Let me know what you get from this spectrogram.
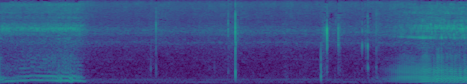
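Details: A female English Bulldog, crashed out asleep on the couch with her tongue sticking out, snores loudly with deep rattling breaths and quiet pauses between them.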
